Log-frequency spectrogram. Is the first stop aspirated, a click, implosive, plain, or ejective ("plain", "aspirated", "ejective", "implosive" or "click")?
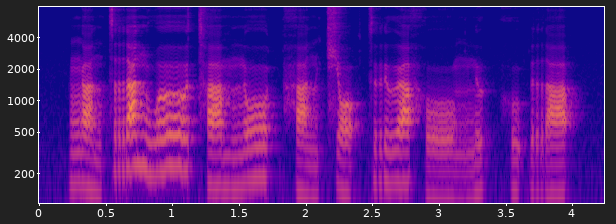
plain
